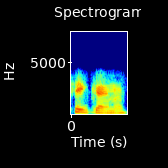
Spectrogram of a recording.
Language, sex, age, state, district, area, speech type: Marathi, female, 18-30, Maharashtra, Nagpur, urban, conversation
